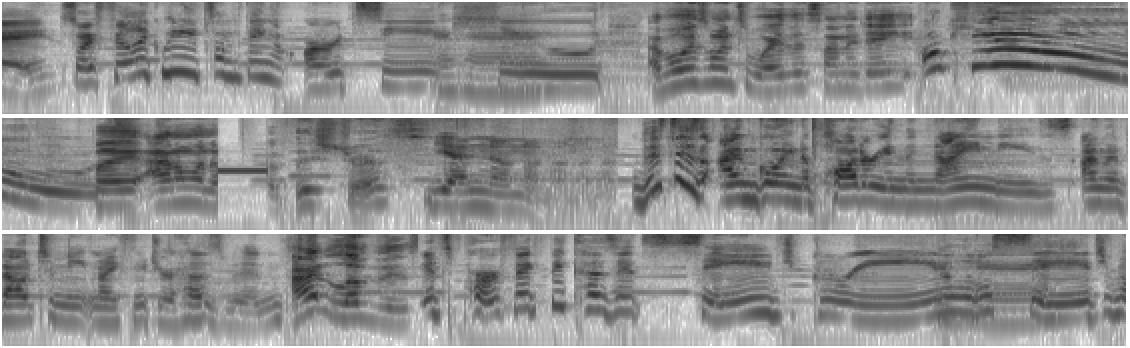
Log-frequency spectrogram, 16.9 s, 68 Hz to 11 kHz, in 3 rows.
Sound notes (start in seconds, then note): 6.7 beep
